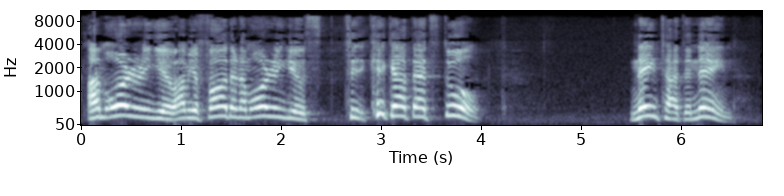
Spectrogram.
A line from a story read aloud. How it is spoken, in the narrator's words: my father screamed at me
